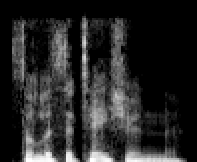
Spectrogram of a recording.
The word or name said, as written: solicitation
